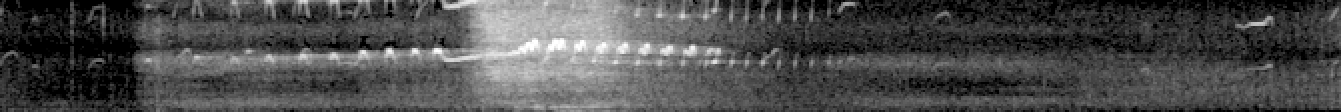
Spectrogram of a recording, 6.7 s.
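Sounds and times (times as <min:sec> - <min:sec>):
Pigeon guillemot Cepphus columba squealing trill: 0:00.8 - 0:04.2.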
